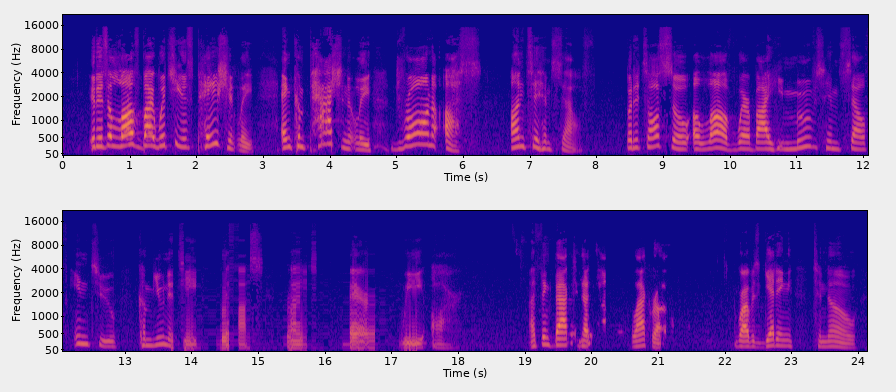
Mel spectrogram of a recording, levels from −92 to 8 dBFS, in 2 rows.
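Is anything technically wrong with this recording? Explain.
Yes, three kinds of fault are audible, all in the second half of the speech.

From 13.70 to 17.38 s there is robotic sound from repeated short buffers: the voice becomes a rigid metallic buzz near 100 Hz, loosely tracking the speech. The likely cause is audio arriving too late, so the software repeats roughly 10 ms slices in place of most of the real signal.

The other side's voice leaks through in brief scraps at 18.93 to 18.97 s, 19.66 to 19.74 s, 19.96 to 20.02 s and 21.19 to 21.24 s. They range from around 40 dB down to around 15 dB below the talker. This is likely loudspeaker sound that the echo canceller failed to remove from the microphone.

Speech is also suppressed in double talk at 19.74 to 19.87 s, 20.10 to 20.23 s, 20.60 to 20.65 s and 20.96 to 21.15 s. In each, the talker's level dips briefly, by up to about 15 dB. The likely cause is the echo canceller ducking everything while both sides overlap.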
